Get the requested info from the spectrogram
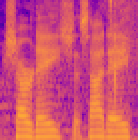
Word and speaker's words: Sade: Nilufer Yana, Y-A-N-Y-A, that track is Baby. And there's, what, is it, am I saying her name right? Sade? – Yes, I totally can make that connection.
